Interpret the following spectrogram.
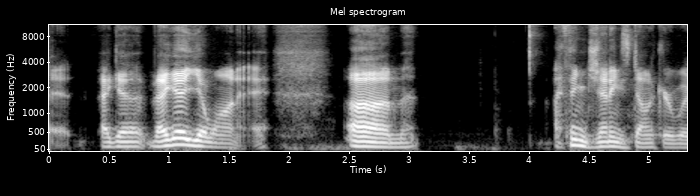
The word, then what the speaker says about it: Vega Ioane: That's the way it goes, So we got the Chargers on the clock here, and you took Vega Ioane earlier. Ioane. Sorry, that's how you say it. Vega Ioane.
